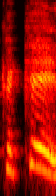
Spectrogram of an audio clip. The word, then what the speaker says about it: Cacay: This is the Cacay, C-A-C-A-Y.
